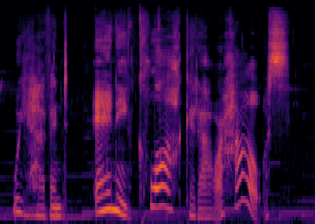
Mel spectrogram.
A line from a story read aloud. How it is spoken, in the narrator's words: he exclaimed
